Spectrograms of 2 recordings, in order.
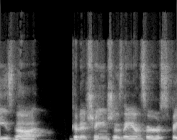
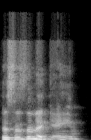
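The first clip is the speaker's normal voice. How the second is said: raised, heated indignation; indignant outburst; 4 semitones higher, 4 dB louder than usual. Real, not acted. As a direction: start high and loud, then press the point. Outburst in a live argument.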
